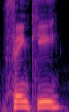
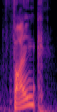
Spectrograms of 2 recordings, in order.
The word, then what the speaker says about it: Finke: So Finke. I guess it could be pronounced either Fink or Funk. I think it's probably Finke.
